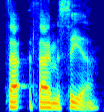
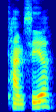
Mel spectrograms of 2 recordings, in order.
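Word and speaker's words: Thymesia: how is it pronounced it's not pronounced thymusia is pronounced tansia time Sia like yeah like yeah times here because the the root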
